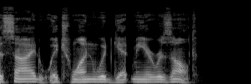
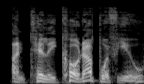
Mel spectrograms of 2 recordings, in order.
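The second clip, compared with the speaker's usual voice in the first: ordinary delivery, nothing marked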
